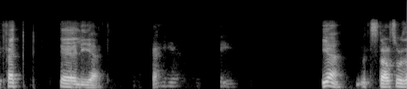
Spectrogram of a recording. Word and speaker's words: فالتاليات: فالتاليات ذكرى. التاليات. We don't say فل, we say فالتاليات.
